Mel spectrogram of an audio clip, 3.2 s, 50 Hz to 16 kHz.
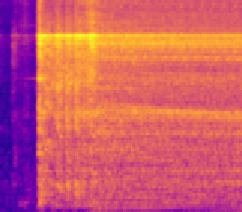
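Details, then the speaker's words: Opel Insignia, about 2020, 1.6 B16DTH diesel, 136,000 km, previously with timing-chain rattle on start: hot restart after sitting 10–15 minutes, after repair; brief crank, instant catch, even idle with no chain rattle. "Вот так вот Вот так она будет теперь заводиться с машин"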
